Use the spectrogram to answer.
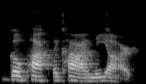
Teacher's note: We could compare this to a Boston accent where the R in some words like park or car tend to get left behind, thus we have go park the car in the yard.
